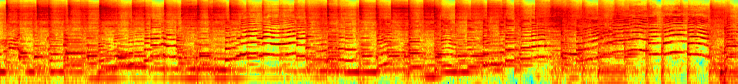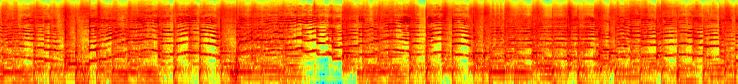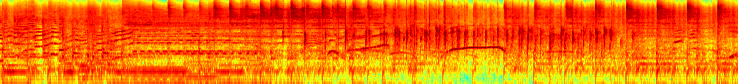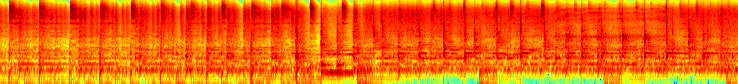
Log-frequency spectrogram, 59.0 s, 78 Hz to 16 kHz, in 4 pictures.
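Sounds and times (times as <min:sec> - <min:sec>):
saxophone melody: 0:00.0 - 0:41.0, 0:50.6 - 0:59.0
drum kit: 0:00.0 - 0:59.0.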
